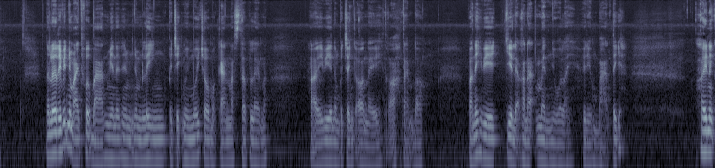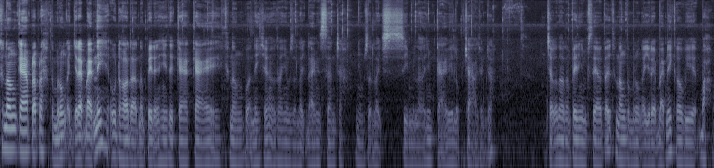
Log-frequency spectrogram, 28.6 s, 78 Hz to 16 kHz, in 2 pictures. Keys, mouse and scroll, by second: 2.0-2.7 scroll down 2, 4.4 middle click, 6.9 middle click, 8.0-8.7 scroll up 4, 10.9 Escape, 11.6-13.0 scroll up 2, 13.3-13.9 scroll down 1, 14.8-15.1 scroll down 1, 15.1 middle click, 15.7-16.7 scroll up 2, 17.3-17.8 scroll up 1, 19.1 typing, 21.1 right click, 22.9 scroll down 2, 23.3 typing, 24.1 middle click.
